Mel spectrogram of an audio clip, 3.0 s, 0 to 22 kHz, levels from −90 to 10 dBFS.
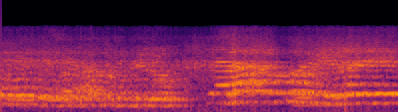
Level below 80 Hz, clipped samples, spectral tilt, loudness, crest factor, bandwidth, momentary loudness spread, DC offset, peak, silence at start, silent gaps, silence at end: -54 dBFS; under 0.1%; -3 dB/octave; -19 LUFS; 16 dB; 8.8 kHz; 7 LU; under 0.1%; -2 dBFS; 0 s; none; 0 s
